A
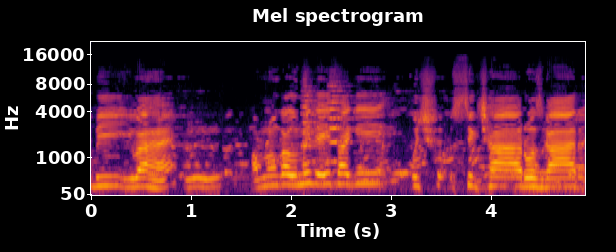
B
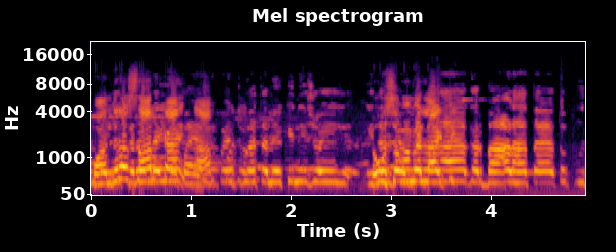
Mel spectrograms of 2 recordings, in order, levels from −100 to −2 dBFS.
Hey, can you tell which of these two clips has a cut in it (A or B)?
B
